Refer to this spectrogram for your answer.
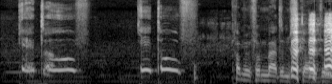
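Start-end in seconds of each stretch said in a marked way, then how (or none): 0.2-2.0 barely audible, very faint, very high voice. Voicing a sleeping character heard faintly from afar: very faint voice. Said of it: "you hear a very faint".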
